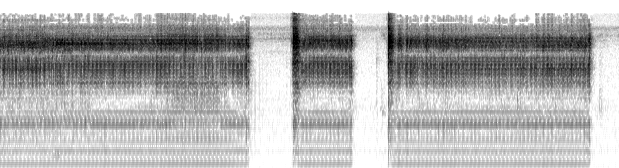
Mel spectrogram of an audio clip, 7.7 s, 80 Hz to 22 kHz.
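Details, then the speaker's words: Homemade high-voltage transformer with new, better-insulated secondary coil: harsh steady arc buzz across a 2-inch gap, cutting out twice and restriking. "not bad eh 2 in gap wonder how long I can keep that running for"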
